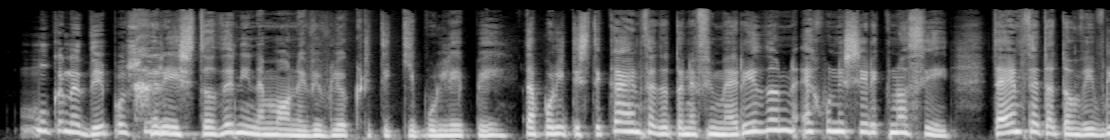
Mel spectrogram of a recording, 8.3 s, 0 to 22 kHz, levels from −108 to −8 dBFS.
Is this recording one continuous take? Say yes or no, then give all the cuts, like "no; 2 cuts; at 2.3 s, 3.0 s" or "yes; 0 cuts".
no; 1 cut; at 3.9 s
